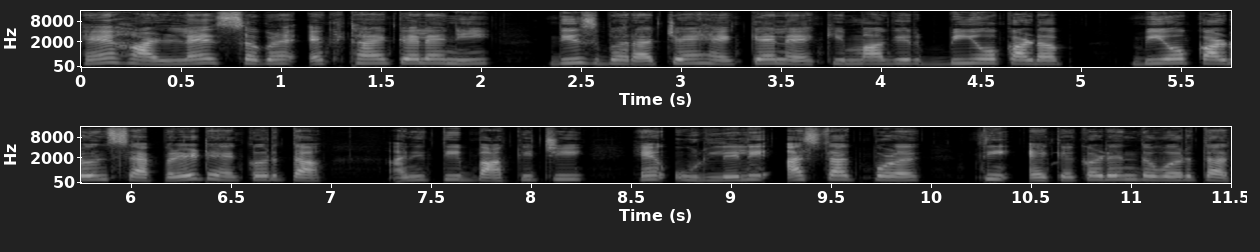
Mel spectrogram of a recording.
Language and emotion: Goan Konkani, neutral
